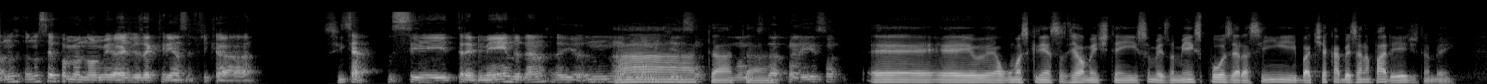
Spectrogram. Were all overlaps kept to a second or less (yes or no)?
no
